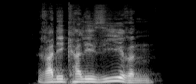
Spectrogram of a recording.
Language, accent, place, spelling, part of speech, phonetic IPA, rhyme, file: German, Germany, Berlin, radikalisieren, verb, [ʁadikaliˈziːʁən], -iːʁən, De-radikalisieren.ogg
- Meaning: to radicalize, to radicalise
